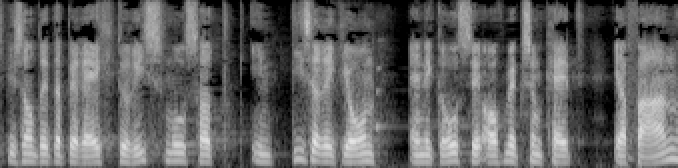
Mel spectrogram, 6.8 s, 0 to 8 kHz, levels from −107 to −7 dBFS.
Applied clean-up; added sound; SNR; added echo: neural mask model DeepFilterNet 3.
